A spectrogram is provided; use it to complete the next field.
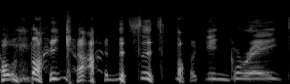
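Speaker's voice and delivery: laughing while talking. Retelling her own reaction while someone gets mad, retelling laughing while talking. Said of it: "tears streaming down my face".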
